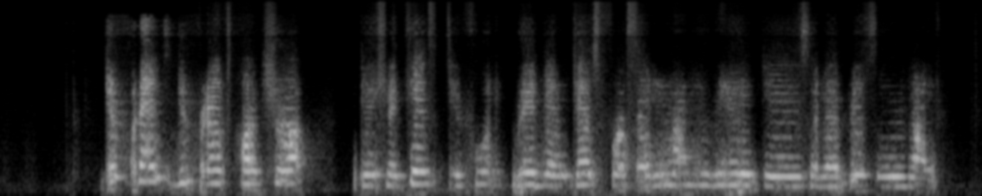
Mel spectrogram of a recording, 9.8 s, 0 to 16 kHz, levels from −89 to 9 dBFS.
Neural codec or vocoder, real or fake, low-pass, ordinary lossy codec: codec, 44.1 kHz, 0.9 kbps, DAC; fake; 14.4 kHz; Opus, 32 kbps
